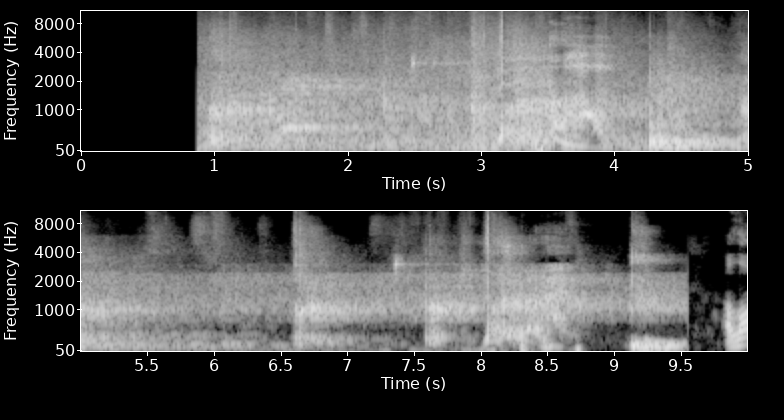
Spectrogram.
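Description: A series of sharp tennis racket strikes on the ball, echoing in an indoor hall and mixed into a dense layer of other edited-in sound.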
